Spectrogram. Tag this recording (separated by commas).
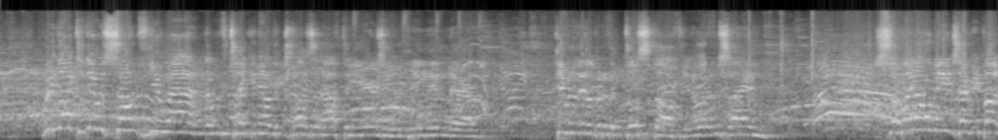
Music, Speech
